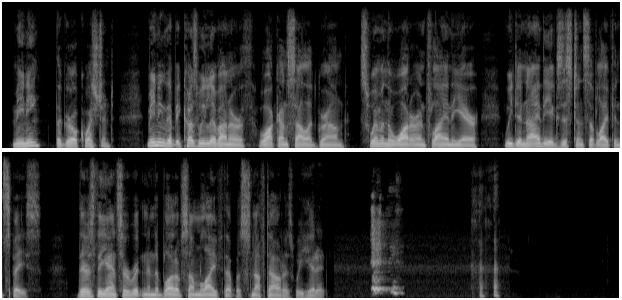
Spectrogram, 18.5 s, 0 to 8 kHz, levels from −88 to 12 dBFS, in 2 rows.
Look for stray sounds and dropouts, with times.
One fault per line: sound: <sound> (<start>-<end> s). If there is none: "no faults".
sound: laugh (14.8-15.3 s)
sound: laugh (16.3-16.8 s)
